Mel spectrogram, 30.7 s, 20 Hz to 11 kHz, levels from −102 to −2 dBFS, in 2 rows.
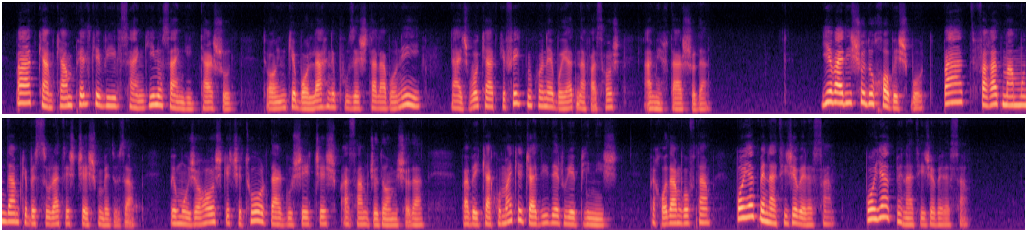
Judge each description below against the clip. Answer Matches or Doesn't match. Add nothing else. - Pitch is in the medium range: Matches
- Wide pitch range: Matches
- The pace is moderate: Matches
